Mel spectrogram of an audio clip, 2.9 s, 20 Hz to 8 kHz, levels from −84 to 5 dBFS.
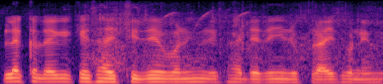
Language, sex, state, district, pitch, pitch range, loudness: Hindi, male, Madhya Pradesh, Katni, 110 Hz, 105-120 Hz, -19 LUFS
